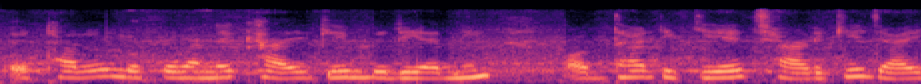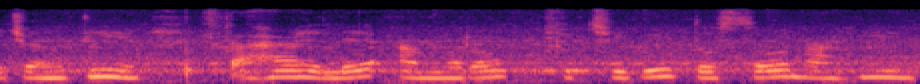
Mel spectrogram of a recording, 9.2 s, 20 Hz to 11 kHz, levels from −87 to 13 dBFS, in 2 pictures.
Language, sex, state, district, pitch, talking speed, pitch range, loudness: Odia, female, Odisha, Khordha, 210 Hz, 100 wpm, 200-230 Hz, -13 LUFS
